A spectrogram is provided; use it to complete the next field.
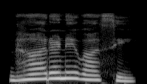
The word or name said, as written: ದಾರಣೆವಾಸಿ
